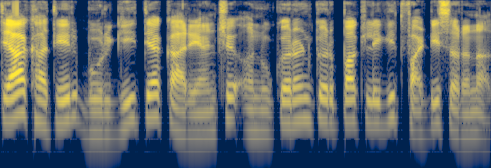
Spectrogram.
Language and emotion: Goan Konkani, neutral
